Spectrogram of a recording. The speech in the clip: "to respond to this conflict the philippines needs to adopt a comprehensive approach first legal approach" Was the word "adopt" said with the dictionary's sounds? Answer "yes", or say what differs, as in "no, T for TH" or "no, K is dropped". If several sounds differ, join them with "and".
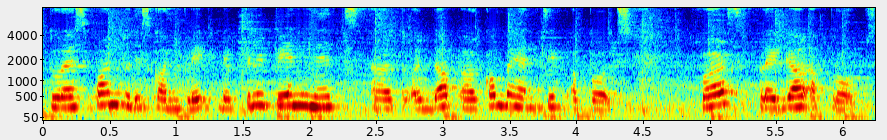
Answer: yes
